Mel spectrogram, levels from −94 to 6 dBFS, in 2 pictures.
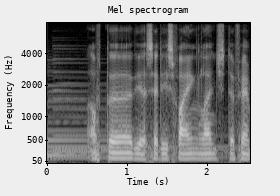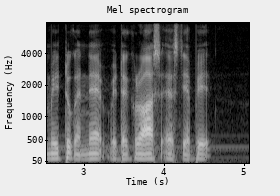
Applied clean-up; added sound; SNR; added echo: none; Guitar; 18 dB; none.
